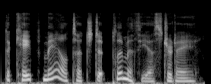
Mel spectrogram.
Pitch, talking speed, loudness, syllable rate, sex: 190 Hz, 200 wpm, -18 LUFS, 5.9 syllables/s, female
